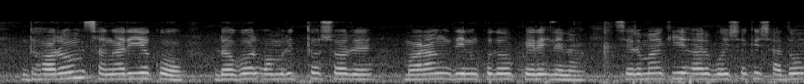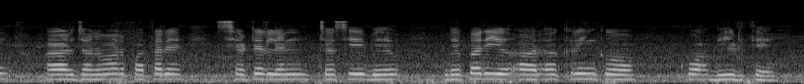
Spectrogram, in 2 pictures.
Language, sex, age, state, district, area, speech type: Santali, female, 18-30, West Bengal, Birbhum, rural, read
